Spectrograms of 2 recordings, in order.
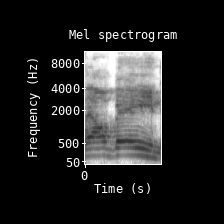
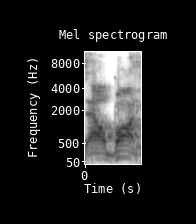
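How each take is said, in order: First: The name ends with a 'bane' sound. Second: The name ends with a 'bon' sound. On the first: The speaker calls it wrong. "It's not Albane" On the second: The speaker calls it right. "it's Albon"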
